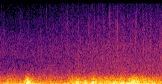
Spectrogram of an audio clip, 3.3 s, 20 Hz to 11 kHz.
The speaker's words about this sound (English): Okay, status update. It's 5:59 a.m. It's thundering quite a bit. Seeing some lightning off to the north.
